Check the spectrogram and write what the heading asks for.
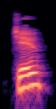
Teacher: We can squeeze it into one syllable in the South.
